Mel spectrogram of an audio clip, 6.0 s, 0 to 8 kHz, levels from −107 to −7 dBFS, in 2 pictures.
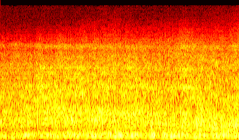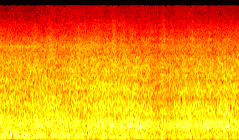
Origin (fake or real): fake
